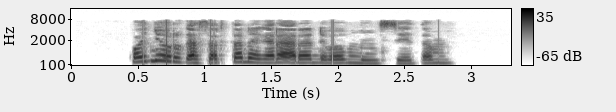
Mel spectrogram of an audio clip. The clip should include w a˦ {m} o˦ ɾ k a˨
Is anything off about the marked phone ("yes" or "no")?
yes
